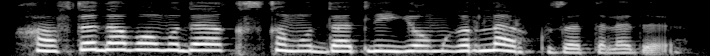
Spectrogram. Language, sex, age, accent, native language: Uzbek, female, 18-24, Toshkent viloyati, Uzbek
